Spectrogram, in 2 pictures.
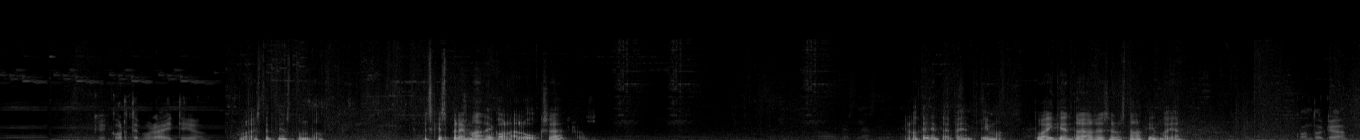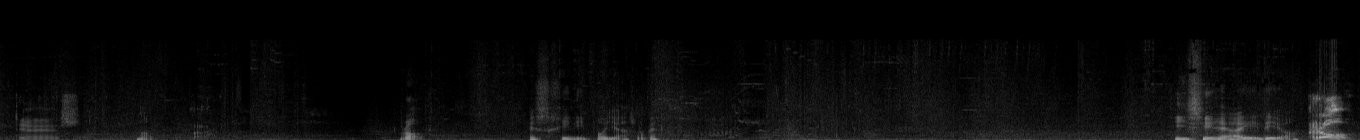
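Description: A young man talks close to a headset microphone in short bursts.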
